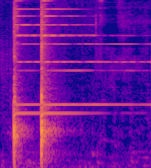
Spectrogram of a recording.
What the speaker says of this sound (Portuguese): É realmente apenas um sino físico.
